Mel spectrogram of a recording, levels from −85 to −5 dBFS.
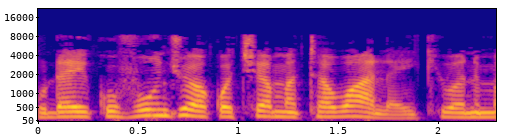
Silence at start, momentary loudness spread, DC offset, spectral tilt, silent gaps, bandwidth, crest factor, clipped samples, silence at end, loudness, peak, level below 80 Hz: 0 s; 4 LU; under 0.1%; -5 dB/octave; none; 8.8 kHz; 16 dB; under 0.1%; 0 s; -19 LUFS; -2 dBFS; -58 dBFS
